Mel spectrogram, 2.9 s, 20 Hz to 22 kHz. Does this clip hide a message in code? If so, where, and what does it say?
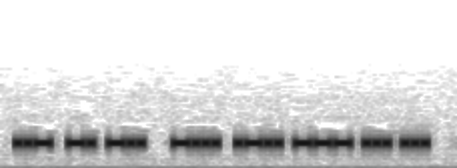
Yes: Morse code from 0.1 to 2.7 s, heard as a keyed tone, about 38 wpm, 630 Hz. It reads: UND BLOSS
